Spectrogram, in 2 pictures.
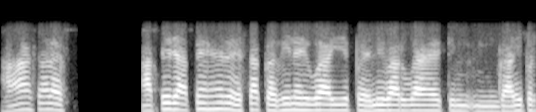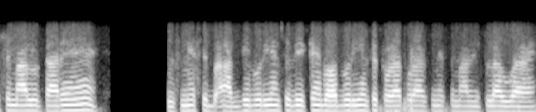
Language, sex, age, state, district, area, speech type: Hindi, male, 18-30, Uttar Pradesh, Mirzapur, rural, conversation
